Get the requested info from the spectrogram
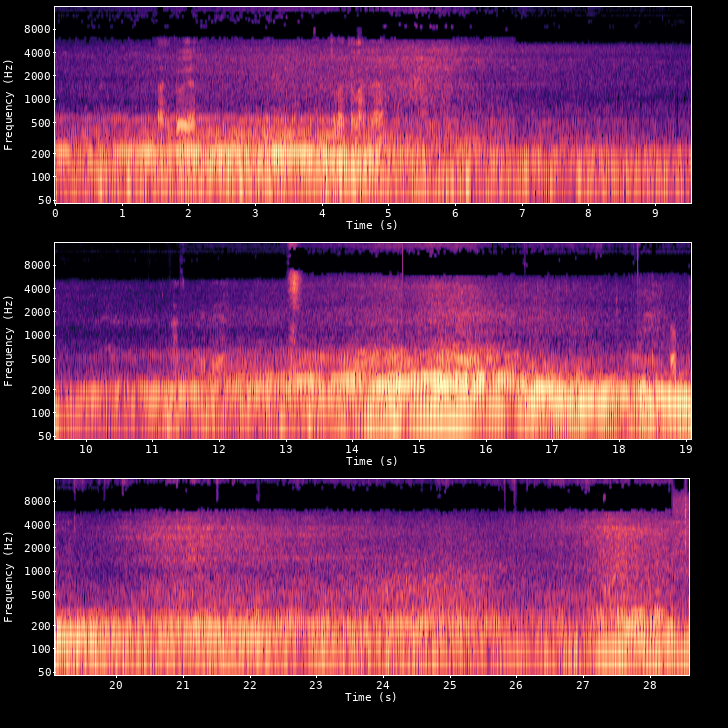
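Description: A motor vehicle engine with a low rumble throughout. It grows louder to a peak about halfway through, its pitch rising and then falling, and then fades, as a vehicle passing by does.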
